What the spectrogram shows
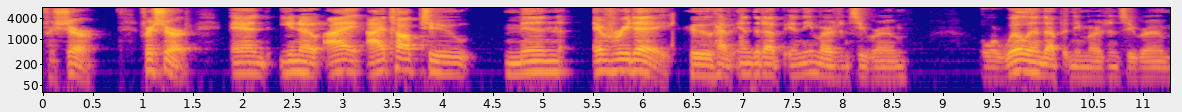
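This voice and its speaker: In a plain, everyday voice, a man with an American accent talks at a fairly slow pace with lively intonation. His loudness swings widely across a very clean recording with a silent background. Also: medium pitch for a man. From West Virginia. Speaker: podcast host and sobriety coach. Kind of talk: podcast interview.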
